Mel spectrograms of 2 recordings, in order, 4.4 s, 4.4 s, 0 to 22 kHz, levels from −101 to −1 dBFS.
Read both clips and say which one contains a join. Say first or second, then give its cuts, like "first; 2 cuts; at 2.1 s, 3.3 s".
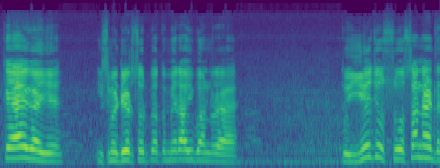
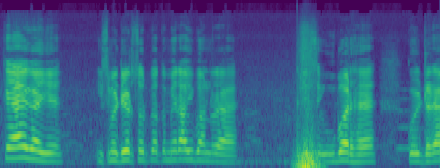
second; 1 cut; at 3.0 s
